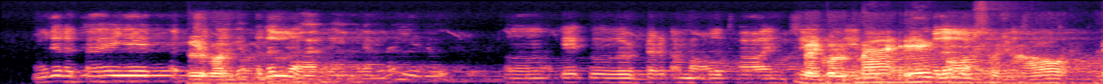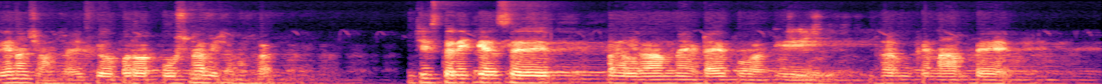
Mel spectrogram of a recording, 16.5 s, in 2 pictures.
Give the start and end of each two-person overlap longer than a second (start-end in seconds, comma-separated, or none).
6.0-7.8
